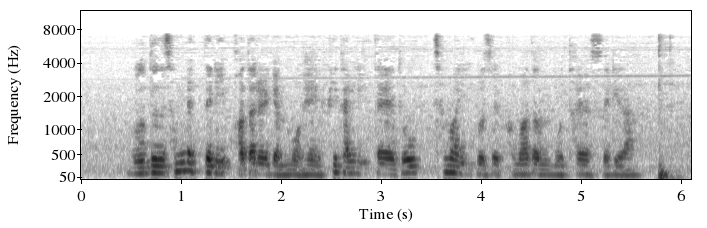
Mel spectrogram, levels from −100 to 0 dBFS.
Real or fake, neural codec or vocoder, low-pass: real; none; 7.2 kHz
